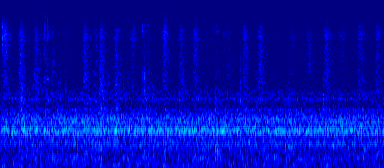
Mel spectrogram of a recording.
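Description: Faint crunching of crispy filo pastry being chewed, a quick run of small crackles that fades after a few seconds, over a steady faint hum.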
